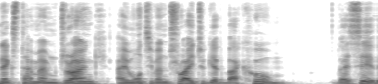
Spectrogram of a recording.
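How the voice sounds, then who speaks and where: A man with a French accent, fairly high pitch, and fairly slow pace on a very clean recording with a silent background. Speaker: screenwriting video essayist. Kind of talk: video essay podcast narration.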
